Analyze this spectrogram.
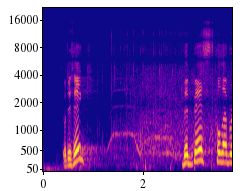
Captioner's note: cheers and applause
